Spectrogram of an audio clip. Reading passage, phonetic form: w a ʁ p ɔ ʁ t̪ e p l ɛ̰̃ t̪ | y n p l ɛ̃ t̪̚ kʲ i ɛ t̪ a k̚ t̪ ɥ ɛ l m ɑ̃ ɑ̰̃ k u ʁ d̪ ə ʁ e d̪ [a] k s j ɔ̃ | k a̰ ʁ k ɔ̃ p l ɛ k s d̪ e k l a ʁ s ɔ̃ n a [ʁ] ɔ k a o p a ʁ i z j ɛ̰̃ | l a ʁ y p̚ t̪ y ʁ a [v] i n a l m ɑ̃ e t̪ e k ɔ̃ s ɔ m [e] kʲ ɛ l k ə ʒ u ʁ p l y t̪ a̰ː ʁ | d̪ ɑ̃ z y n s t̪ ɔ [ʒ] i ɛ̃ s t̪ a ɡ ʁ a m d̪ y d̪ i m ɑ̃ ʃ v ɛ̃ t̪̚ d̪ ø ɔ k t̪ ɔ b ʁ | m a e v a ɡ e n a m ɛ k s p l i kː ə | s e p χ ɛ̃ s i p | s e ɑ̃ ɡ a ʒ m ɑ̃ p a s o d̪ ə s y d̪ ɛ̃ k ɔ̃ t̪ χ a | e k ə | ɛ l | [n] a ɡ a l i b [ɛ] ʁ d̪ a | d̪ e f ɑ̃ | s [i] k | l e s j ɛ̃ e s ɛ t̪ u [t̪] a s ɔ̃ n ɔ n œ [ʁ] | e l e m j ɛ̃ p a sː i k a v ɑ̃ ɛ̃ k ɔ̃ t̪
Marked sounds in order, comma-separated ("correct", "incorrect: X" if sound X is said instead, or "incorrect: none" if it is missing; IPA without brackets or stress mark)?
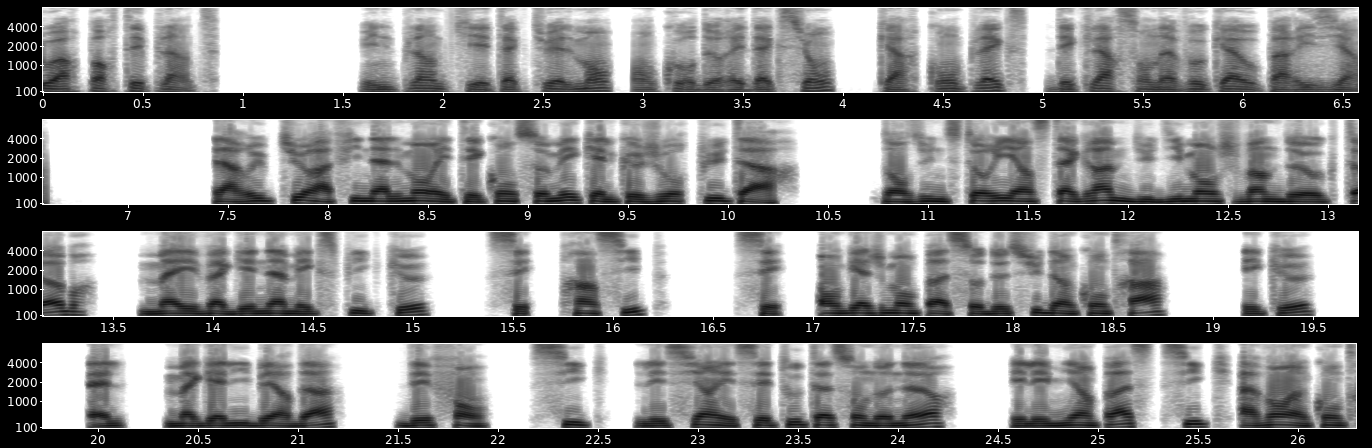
correct, incorrect: v, incorrect: f, correct, incorrect: ʁ, incorrect: m, correct, correct, correct, correct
